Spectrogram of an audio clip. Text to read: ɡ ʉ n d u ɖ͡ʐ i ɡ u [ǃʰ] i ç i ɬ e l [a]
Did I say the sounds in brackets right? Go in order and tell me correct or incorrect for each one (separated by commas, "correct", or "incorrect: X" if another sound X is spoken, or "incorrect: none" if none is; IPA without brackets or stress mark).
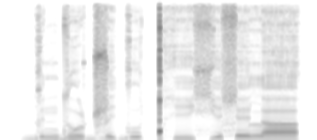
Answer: correct, correct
